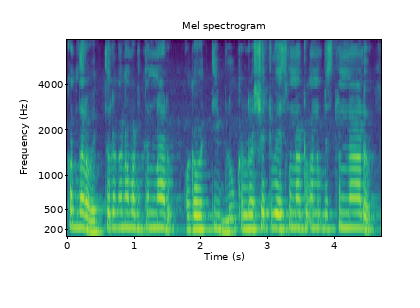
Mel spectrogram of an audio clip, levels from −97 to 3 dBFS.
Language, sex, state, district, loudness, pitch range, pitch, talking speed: Telugu, male, Telangana, Hyderabad, -15 LUFS, 200-220 Hz, 215 Hz, 125 wpm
